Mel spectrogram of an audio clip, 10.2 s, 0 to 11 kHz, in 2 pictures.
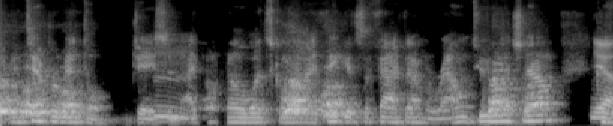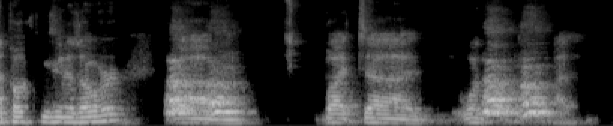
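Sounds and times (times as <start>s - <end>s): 
dog barking and growling: 0.0s - 1.5s, 2.3s - 3.2s, 4.0s - 4.6s, 6.5s - 7.2s, 9.0s - 9.9s
speech: 0.3s - 9.7s.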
